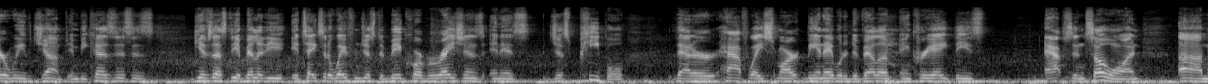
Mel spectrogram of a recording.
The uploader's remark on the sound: Where we caught the breeze and a vibe as we recorded live from the rooftop at #JackiesPDX, during the Hightop Happy Hour, for #SneakerWeekPDX Media Day.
